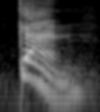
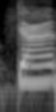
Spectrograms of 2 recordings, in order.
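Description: First: The tone falls sharply from high to low. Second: The tone is high and level. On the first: It means to do work. "So now it is in the fourth tone" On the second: It means dry. "the entrance first tone"

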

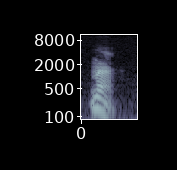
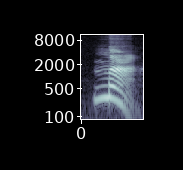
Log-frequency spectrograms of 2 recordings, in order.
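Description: First: The pitch starts middle and falls low. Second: The pitch starts high and falls low. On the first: The speaker calls it wrong. "I'll say ma, ma. And then it's very similar to third tone because you're starting too low" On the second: The speaker calls it right. "instead of ma"

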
